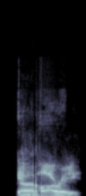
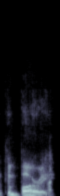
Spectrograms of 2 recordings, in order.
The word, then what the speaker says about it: Campari: Campari. I pronounced that totally wrong. Campari. – Close enough.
